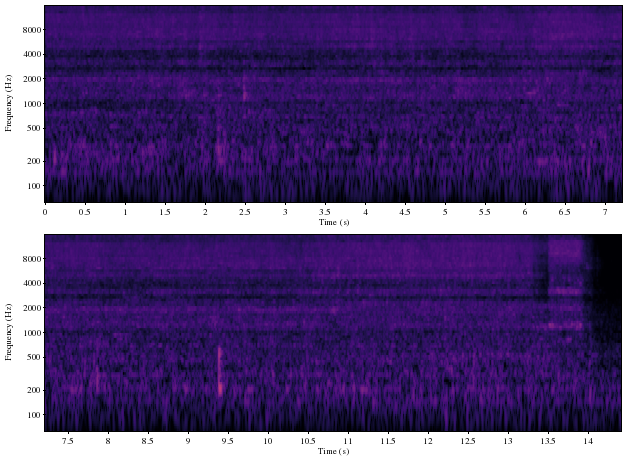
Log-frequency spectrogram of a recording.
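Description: Tap water running steadily into a bathroom sink, with one sharp knock about nine seconds in; the water stops suddenly at the very end.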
